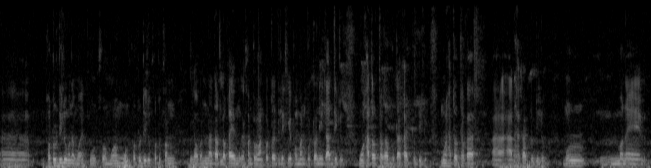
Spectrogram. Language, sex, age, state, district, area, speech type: Assamese, male, 18-30, Assam, Golaghat, urban, spontaneous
